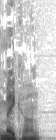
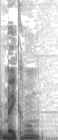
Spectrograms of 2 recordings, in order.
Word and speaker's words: Macon: I said it wrong. I can't say Macon. It's because I speak too much French. It's Macon in France. It's a very good wine, incidentally. How do you say it? It's Mason, Georgia? Macon? Macon. Why don't they spell it that way? M-A-K-E-O-N. Why not phonetic? I know. I'd have to spell it M-A-C-O-N and trip up guys like me from the north.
